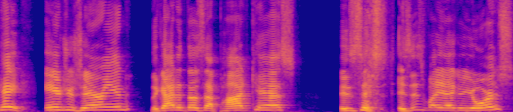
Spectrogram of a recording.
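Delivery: loud, high-pitched shrieking scream. Imagining a pharmacist calling out another medication: imitating a pharmacist screaming. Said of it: "she screamed".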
